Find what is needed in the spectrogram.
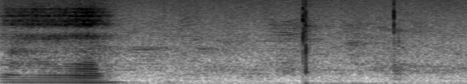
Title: Ngorok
